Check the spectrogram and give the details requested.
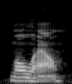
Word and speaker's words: molal: figs two sig figs units would be little m which be pronounced molal what's important to remember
